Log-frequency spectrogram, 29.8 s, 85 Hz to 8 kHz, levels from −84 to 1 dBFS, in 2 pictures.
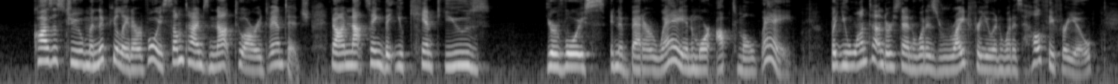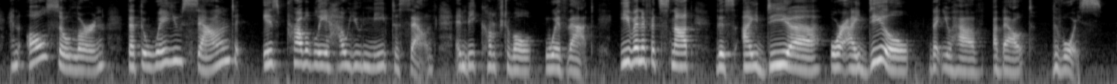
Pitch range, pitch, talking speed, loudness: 195-245 Hz, 225 Hz, 160 wpm, -24 LUFS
